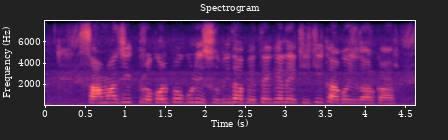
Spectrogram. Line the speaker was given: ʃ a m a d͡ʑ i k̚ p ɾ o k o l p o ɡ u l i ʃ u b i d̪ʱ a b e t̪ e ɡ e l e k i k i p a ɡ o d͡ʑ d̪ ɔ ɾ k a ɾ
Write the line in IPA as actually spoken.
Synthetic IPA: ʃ a m a d͡ʑ i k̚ p ɾ o k o l p o ɡ u l i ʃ u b i d̪ʱ a p e t̪ e ɡ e l e k i k i k a ɡ o d͡ʑ d̪ ɔ ɾ k a ɾ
